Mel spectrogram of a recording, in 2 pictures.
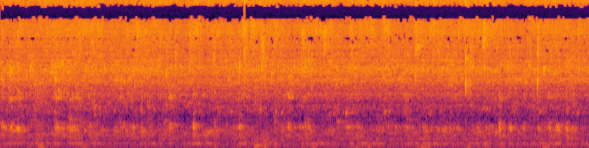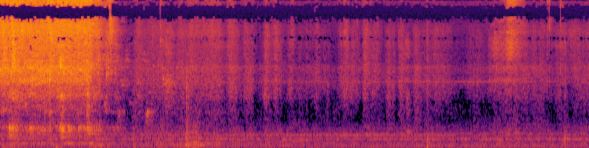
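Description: Water runs steadily from a tap for about fourteen seconds during washing, loud and continuous, then cuts off, leaving quieter room sound with small splashes and handling noises.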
